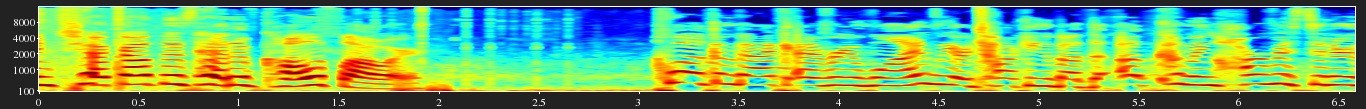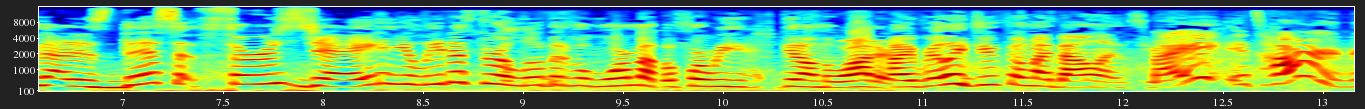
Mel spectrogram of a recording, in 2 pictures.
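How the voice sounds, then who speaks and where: An upbeat tone at a fairly quick pace over noticeable background noise. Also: woman, extremely high pitch for a woman. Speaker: TV news reporter. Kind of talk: upbeat feature segment.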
